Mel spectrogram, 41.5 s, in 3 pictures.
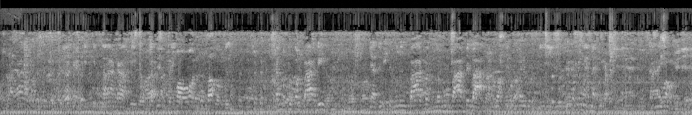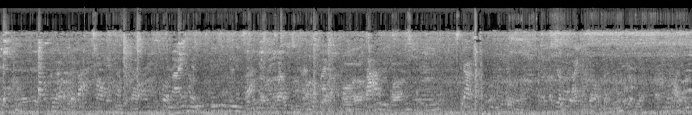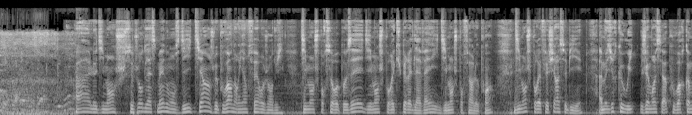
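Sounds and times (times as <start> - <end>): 
overlapping chatter at a street food stall: 0.0 - 30.5
speech: 9.0 - 22.2, 23.0 - 41.5
kitchen clatter at a street food stall: 13.8 - 15.0.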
